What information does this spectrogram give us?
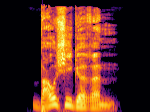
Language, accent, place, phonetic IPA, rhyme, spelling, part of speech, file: German, Germany, Berlin, [ˈbaʊ̯ʃɪɡəʁəm], -aʊ̯ʃɪɡəʁəm, bauschigerem, adjective, De-bauschigerem.ogg
- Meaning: strong dative masculine/neuter singular comparative degree of bauschig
